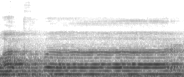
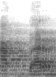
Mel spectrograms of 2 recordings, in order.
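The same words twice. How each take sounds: First: The vowel in the last syllable is long. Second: The vowel in the last syllable is short. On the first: It turns into a crude, insulting meaning. The speaker calls it wrong. "Itu kalau baknya dibaca panjang" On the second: It means the greatest. The speaker calls it right. "Kalau dibaca pendek"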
